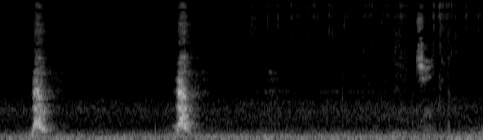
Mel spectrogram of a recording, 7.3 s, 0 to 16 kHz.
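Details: Pit Bull Bullet, almost 11, barking to protect the yard: two loud, coarse barks about two seconds apart, followed by quieter background sounds and a soft voice.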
